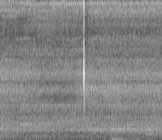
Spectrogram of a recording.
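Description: Steady running noise of the car's engine heard from underneath the vehicle, with one sharp click about a second in.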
